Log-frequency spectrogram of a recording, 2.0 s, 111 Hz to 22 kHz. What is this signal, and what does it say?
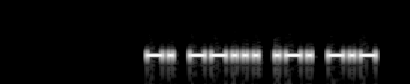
Morse code, heard as a keyed tone, about 44 wpm, 700 Hz. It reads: N7RK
